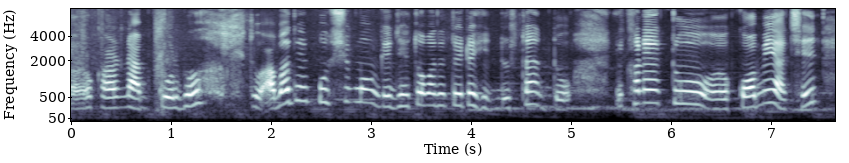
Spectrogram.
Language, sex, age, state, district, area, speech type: Bengali, female, 18-30, West Bengal, Murshidabad, urban, spontaneous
